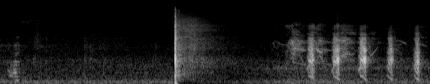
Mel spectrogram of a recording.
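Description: A firework set off inside a desktop PC gives one sharp, loud bang, a brief fizzling tail, then a rapid series of smaller crackling pops close by, with no clear speech over it.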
